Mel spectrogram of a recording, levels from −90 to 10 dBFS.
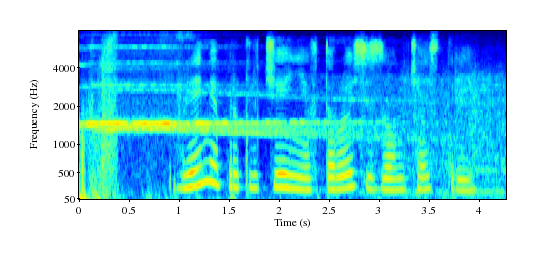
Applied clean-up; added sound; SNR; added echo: none; Train; 1 dB; none.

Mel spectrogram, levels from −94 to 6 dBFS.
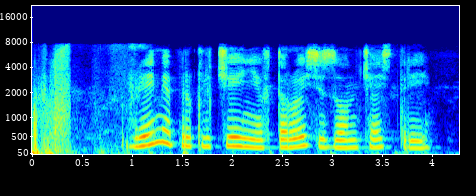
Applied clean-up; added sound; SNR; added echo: none; none; none; none.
